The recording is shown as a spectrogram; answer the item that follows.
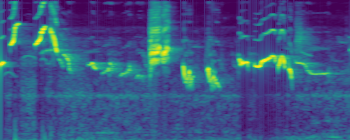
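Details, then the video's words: Provoking song of an oriental magpie-robin for stirring up other magpie-robins: short choppy whistles and slurred notes alternating with harsh scratchy bursts, over a low background hum. "PANCINGAN AMPUH KACER"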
